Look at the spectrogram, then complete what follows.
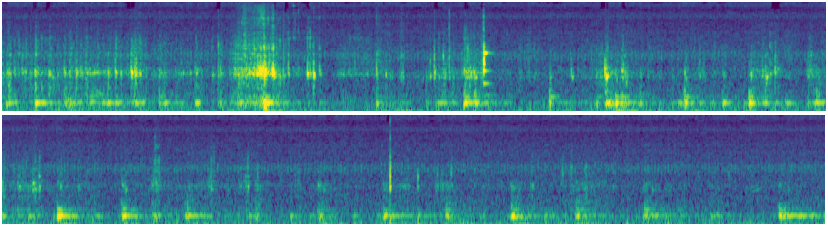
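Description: Irregular knocks, scrapes and crunches on slushy lake ice as people kneel and move at an ice-fishing hole and haul a fish out onto the ice, with the loudest knock about a second in.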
